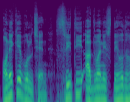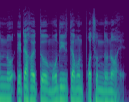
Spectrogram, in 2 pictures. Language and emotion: Bengali, neutral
